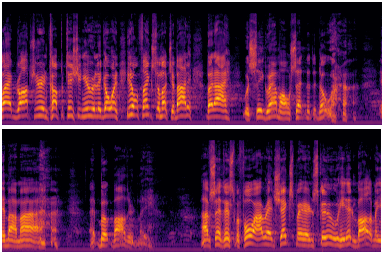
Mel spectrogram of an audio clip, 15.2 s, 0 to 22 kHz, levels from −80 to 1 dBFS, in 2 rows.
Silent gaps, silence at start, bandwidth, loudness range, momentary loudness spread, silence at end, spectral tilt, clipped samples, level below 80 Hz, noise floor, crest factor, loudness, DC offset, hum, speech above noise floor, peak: none; 0 s; 16 kHz; 5 LU; 13 LU; 0 s; -3.5 dB/octave; under 0.1%; -58 dBFS; -53 dBFS; 18 dB; -19 LUFS; under 0.1%; none; 33 dB; -2 dBFS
